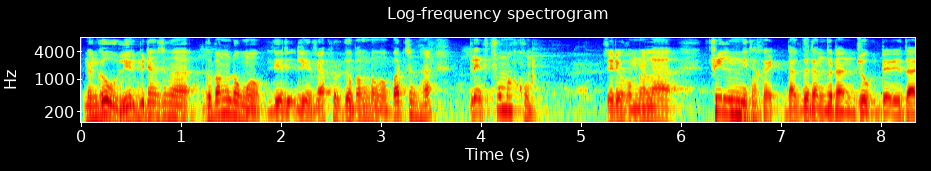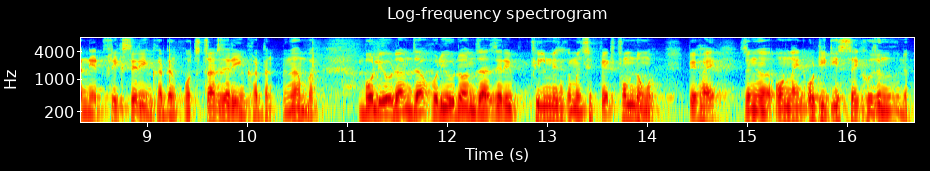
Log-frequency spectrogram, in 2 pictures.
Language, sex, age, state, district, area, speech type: Bodo, male, 30-45, Assam, Baksa, urban, spontaneous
